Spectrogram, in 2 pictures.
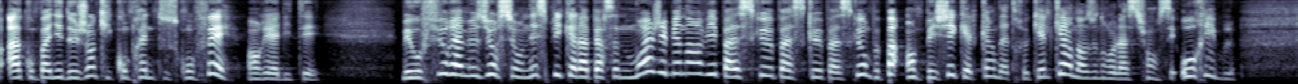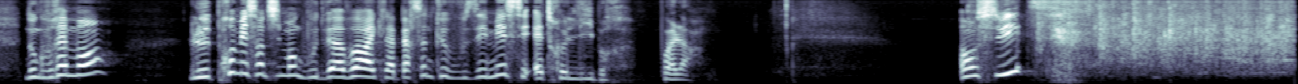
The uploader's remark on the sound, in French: EN LIVE SUR SCÈNE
